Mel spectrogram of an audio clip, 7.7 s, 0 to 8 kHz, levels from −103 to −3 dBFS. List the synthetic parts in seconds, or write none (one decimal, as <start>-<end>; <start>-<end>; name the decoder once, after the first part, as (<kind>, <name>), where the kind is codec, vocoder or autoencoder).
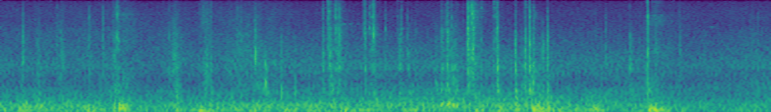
0.7-3.0 (vocoder, BigVGAN v2)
